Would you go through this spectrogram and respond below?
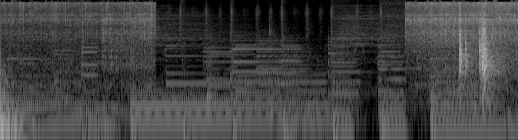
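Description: Meatballs frying in a pan over high heat, with a steady close sizzle beneath a bed of background music and a brighter burst of spattering near the end.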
